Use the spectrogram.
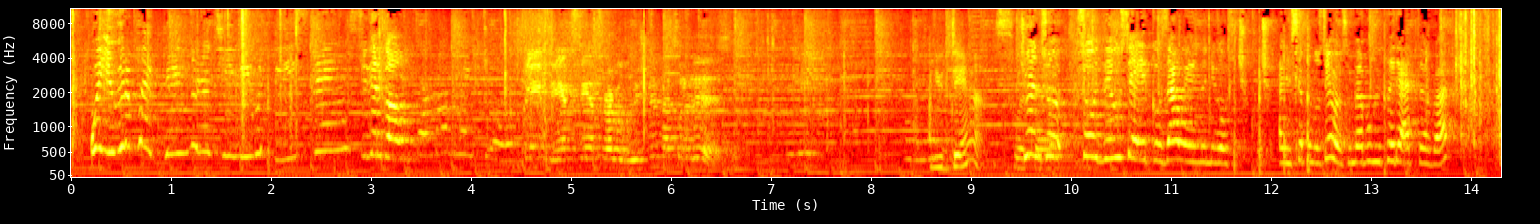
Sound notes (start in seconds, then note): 4.0 mumbling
